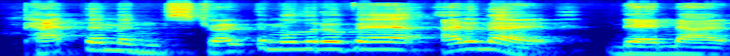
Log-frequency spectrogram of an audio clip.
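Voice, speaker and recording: Animated in tone, a man with an Australian accent and a high pitch speaks with very wide pitch swings. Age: 50s. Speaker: children's book author. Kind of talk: live Q&A.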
